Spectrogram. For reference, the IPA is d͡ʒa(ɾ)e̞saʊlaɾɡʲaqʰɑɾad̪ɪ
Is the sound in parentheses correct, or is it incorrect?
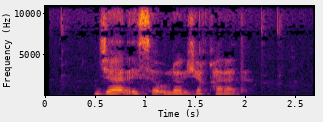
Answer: correct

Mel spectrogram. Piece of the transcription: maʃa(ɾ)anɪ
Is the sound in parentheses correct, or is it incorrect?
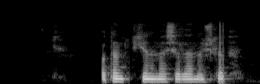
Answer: incorrect: l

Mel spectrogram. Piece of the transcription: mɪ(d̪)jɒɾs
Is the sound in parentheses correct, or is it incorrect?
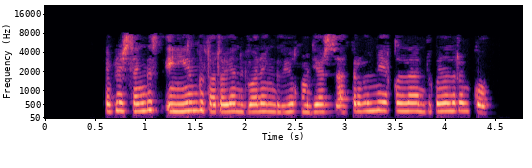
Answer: correct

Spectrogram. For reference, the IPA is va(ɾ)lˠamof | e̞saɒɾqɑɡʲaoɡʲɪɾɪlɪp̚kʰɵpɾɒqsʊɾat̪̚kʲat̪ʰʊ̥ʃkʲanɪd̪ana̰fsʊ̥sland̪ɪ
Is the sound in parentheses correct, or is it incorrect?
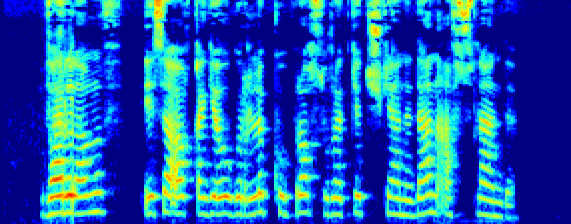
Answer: correct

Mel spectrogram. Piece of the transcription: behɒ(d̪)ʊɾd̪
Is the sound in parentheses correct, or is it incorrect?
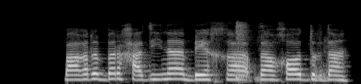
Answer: correct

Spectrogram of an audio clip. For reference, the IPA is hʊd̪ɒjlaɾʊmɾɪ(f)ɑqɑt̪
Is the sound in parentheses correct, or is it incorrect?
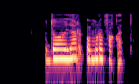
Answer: correct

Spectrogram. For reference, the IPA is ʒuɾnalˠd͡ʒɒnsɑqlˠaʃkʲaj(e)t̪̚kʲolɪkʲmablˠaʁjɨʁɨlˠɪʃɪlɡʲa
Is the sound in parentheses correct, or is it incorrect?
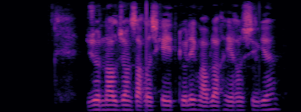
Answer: correct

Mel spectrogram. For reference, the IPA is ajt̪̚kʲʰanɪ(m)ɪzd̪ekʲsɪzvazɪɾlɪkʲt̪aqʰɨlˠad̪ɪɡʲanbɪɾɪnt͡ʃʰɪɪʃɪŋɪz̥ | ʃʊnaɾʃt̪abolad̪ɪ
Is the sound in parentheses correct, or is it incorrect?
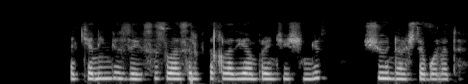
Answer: incorrect: ŋ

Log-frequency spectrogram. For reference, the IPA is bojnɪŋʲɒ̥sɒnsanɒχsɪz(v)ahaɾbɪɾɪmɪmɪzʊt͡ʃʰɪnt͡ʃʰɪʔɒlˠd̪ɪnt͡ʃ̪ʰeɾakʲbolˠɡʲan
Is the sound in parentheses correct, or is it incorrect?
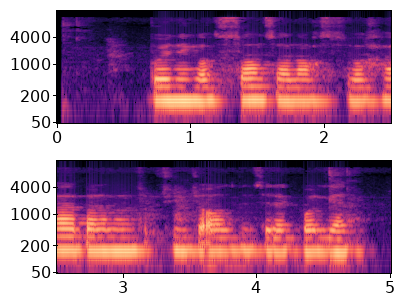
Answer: correct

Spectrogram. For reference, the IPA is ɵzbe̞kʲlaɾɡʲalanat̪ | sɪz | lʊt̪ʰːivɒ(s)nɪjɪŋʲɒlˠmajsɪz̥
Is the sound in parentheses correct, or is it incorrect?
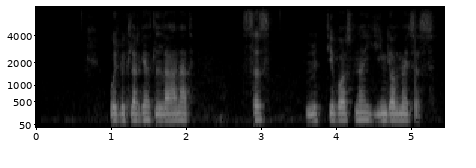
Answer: correct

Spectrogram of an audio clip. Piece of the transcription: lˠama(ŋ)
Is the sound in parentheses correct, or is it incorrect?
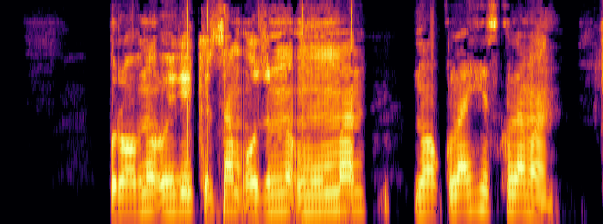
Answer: incorrect: n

